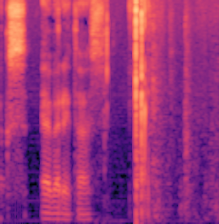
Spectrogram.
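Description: A man speaks briefly, close by.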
